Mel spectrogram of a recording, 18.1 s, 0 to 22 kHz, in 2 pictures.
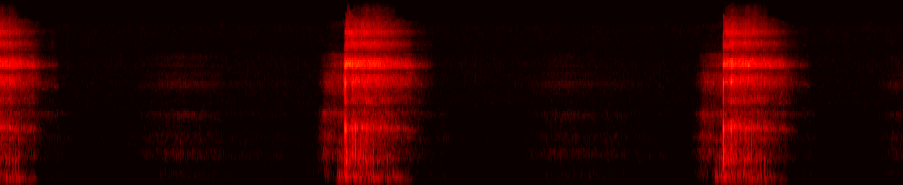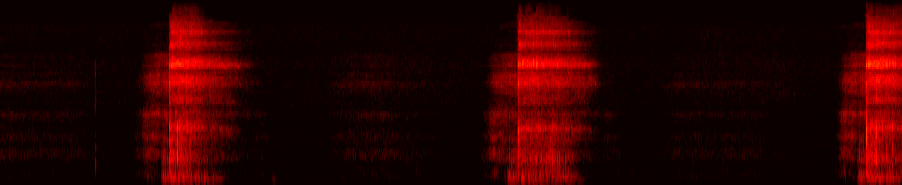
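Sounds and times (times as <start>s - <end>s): person snoring softly: 0.0s - 0.6s, 3.2s - 4.4s, 6.9s - 8.2s, 8.9s - 11.6s, 12.4s - 15.1s, 17.4s - 18.0s.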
